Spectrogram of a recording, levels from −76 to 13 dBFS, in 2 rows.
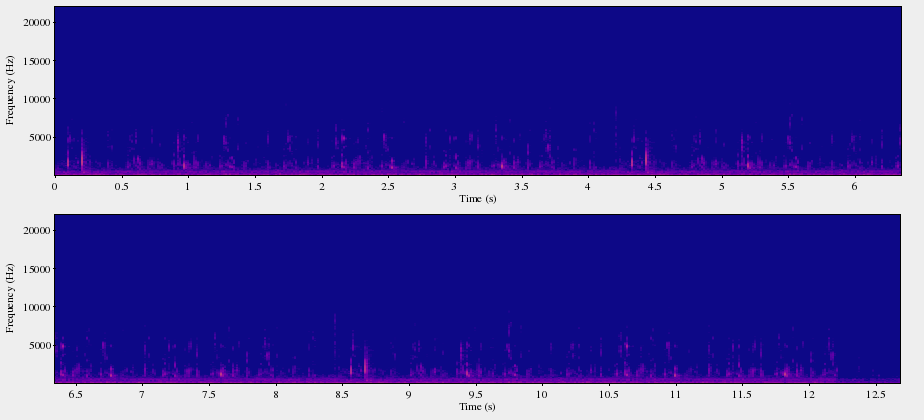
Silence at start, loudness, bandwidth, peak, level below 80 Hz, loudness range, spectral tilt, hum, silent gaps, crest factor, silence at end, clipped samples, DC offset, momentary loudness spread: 0 s; -50 LUFS; 16.5 kHz; -16 dBFS; -58 dBFS; 2 LU; -5 dB/octave; none; none; 32 dB; 0 s; under 0.1%; under 0.1%; 9 LU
